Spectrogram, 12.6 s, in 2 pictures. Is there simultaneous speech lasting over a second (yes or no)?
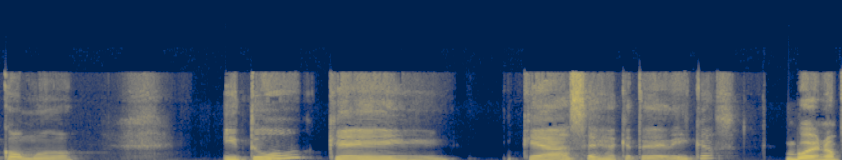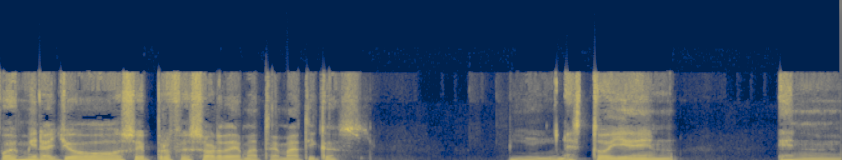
no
